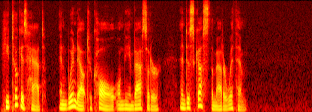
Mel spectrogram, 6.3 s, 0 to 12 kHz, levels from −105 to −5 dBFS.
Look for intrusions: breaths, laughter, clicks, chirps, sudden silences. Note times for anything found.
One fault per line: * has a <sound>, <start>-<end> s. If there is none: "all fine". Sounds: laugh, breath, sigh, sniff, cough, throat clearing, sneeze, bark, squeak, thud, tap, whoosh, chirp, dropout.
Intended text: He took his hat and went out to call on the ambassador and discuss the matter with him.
all fine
